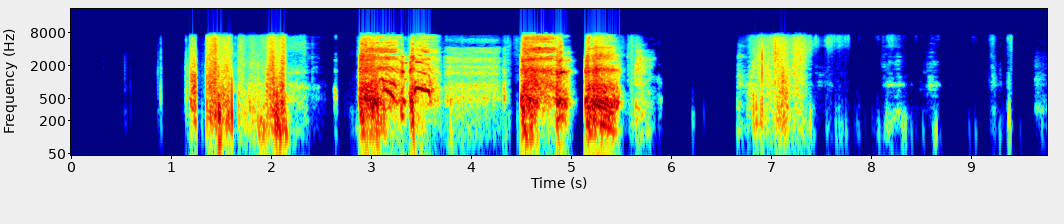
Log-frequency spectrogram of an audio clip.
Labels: {"expert_labels": [{"quality": "good", "cough_type": "wet", "dyspnea": false, "wheezing": false, "stridor": false, "choking": false, "congestion": false, "nothing": true, "diagnosis": "lower respiratory tract infection", "severity": "mild"}], "gender": "female", "respiratory_condition": true, "fever_muscle_pain": true, "status": "COVID-19"}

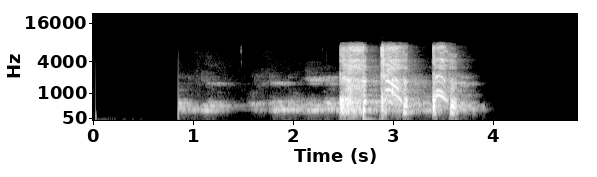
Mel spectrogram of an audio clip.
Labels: {"expert_labels": [{"quality": "poor", "cough_type": "dry", "dyspnea": false, "wheezing": false, "stridor": false, "choking": false, "congestion": false, "nothing": true, "diagnosis": "COVID-19", "severity": "mild"}]}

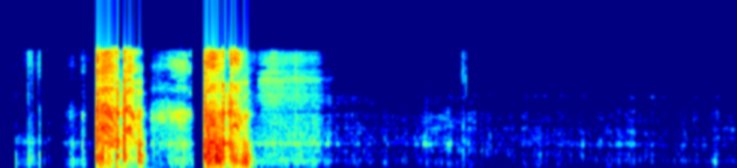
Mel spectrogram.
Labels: {"expert_labels": [{"quality": "good", "cough_type": "dry", "dyspnea": false, "wheezing": false, "stridor": false, "choking": false, "congestion": false, "nothing": true, "diagnosis": "upper respiratory tract infection", "severity": "mild"}], "gender": "female", "respiratory_condition": false, "fever_muscle_pain": false, "status": "healthy"}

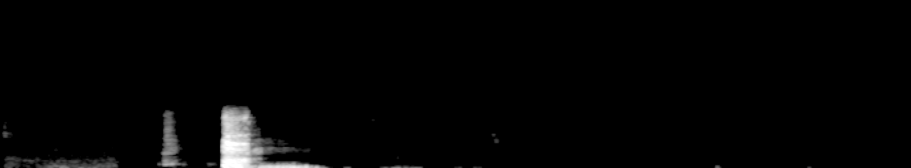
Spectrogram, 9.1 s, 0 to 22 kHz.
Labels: {"expert_labels": [{"quality": "ok", "cough_type": "dry", "dyspnea": false, "wheezing": false, "stridor": false, "choking": false, "congestion": false, "nothing": true, "diagnosis": "COVID-19", "severity": "mild"}], "age": 28, "gender": "male", "respiratory_condition": false, "fever_muscle_pain": true, "status": "COVID-19"}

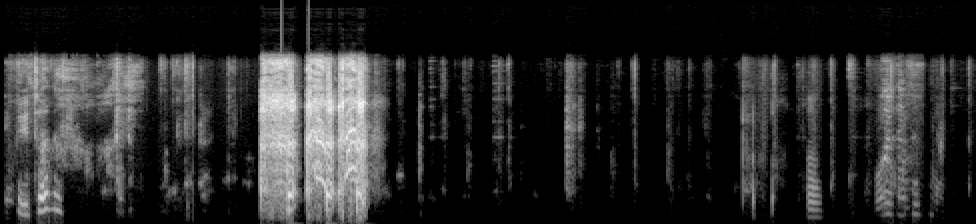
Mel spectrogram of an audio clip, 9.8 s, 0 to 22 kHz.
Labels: {"expert_labels": [{"quality": "poor", "cough_type": "unknown", "dyspnea": false, "wheezing": false, "stridor": false, "choking": false, "congestion": false, "nothing": true, "diagnosis": "healthy cough", "severity": "pseudocough/healthy cough"}, {"quality": "ok", "cough_type": "dry", "dyspnea": false, "wheezing": false, "stridor": false, "choking": false, "congestion": false, "nothing": true, "diagnosis": "COVID-19", "severity": "mild"}, {"quality": "good", "cough_type": "dry", "dyspnea": false, "wheezing": false, "stridor": false, "choking": false, "congestion": false, "nothing": true, "diagnosis": "healthy cough", "severity": "pseudocough/healthy cough"}, {"quality": "good", "cough_type": "dry", "dyspnea": false, "wheezing": false, "stridor": false, "choking": false, "congestion": false, "nothing": true, "diagnosis": "upper respiratory tract infection", "severity": "mild"}]}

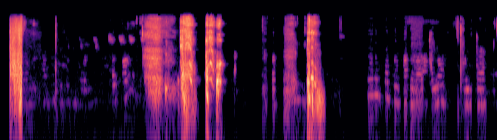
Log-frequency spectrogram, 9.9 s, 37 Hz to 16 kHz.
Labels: {"expert_labels": [{"quality": "good", "cough_type": "unknown", "dyspnea": false, "wheezing": false, "stridor": false, "choking": false, "congestion": false, "nothing": true, "diagnosis": "upper respiratory tract infection", "severity": "mild"}], "age": 36, "gender": "male", "respiratory_condition": false, "fever_muscle_pain": false, "status": "symptomatic"}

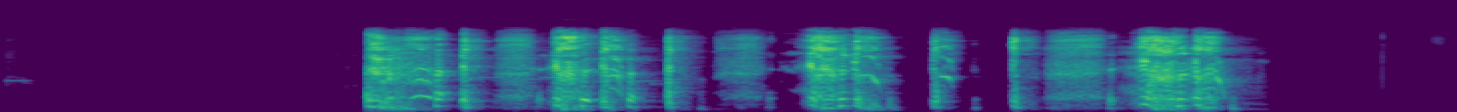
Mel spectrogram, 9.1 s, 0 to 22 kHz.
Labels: {"expert_labels": [{"quality": "good", "cough_type": "dry", "dyspnea": false, "wheezing": true, "stridor": false, "choking": true, "congestion": false, "nothing": false, "diagnosis": "lower respiratory tract infection", "severity": "severe"}], "age": 22, "gender": "male", "respiratory_condition": false, "fever_muscle_pain": false, "status": "symptomatic"}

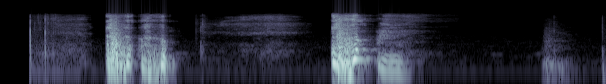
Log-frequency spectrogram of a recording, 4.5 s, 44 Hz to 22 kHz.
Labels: {"expert_labels": [{"quality": "good", "cough_type": "dry", "dyspnea": false, "wheezing": false, "stridor": false, "choking": false, "congestion": false, "nothing": true, "diagnosis": "upper respiratory tract infection", "severity": "mild"}], "age": 26, "gender": "male", "respiratory_condition": false, "fever_muscle_pain": true, "status": "COVID-19"}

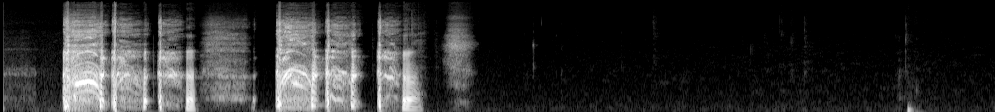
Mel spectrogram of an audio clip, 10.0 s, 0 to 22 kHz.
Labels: {"expert_labels": [{"quality": "good", "cough_type": "dry", "dyspnea": false, "wheezing": false, "stridor": false, "choking": false, "congestion": false, "nothing": true, "diagnosis": "upper respiratory tract infection", "severity": "mild"}], "age": 33, "gender": "male", "respiratory_condition": false, "fever_muscle_pain": false, "status": "healthy"}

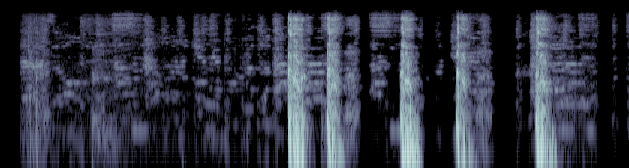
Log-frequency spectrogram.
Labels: {"expert_labels": [{"quality": "ok", "cough_type": "unknown", "dyspnea": false, "wheezing": false, "stridor": false, "choking": false, "congestion": false, "nothing": true, "diagnosis": "lower respiratory tract infection", "severity": "mild"}]}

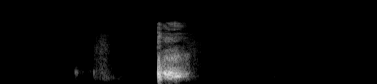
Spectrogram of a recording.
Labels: {"expert_labels": [{"quality": "good", "cough_type": "dry", "dyspnea": false, "wheezing": false, "stridor": false, "choking": false, "congestion": false, "nothing": true, "diagnosis": "lower respiratory tract infection", "severity": "mild"}], "age": 18, "gender": "female", "respiratory_condition": false, "fever_muscle_pain": false, "status": "symptomatic"}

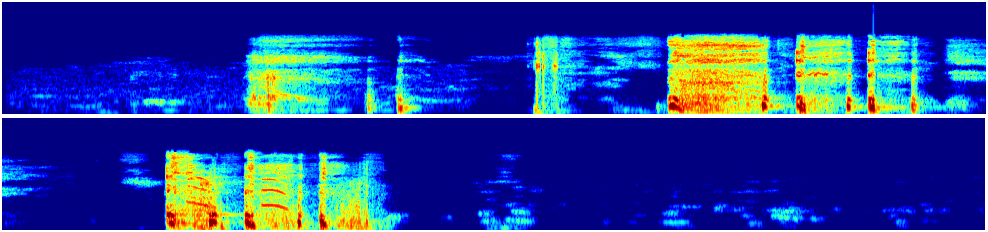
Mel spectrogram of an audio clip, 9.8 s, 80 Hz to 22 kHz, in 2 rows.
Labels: {"expert_labels": [{"quality": "good", "cough_type": "dry", "dyspnea": true, "wheezing": false, "stridor": false, "choking": false, "congestion": false, "nothing": true, "diagnosis": "obstructive lung disease", "severity": "mild"}], "age": 33, "gender": "female", "respiratory_condition": false, "fever_muscle_pain": false, "status": "healthy"}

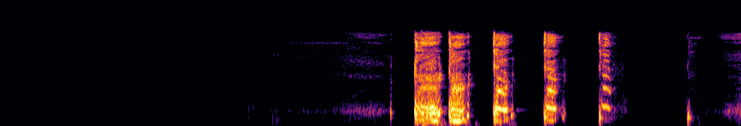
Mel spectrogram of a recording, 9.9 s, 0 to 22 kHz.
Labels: {"expert_labels": [{"quality": "good", "cough_type": "wet", "dyspnea": false, "wheezing": true, "stridor": false, "choking": false, "congestion": false, "nothing": true, "diagnosis": "lower respiratory tract infection", "severity": "severe"}], "age": 32, "gender": "female", "respiratory_condition": false, "fever_muscle_pain": false, "status": "symptomatic"}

